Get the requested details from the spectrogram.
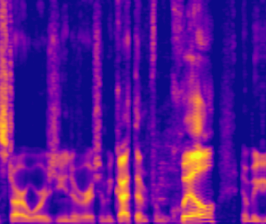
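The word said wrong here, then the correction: Kuiil: got them, or Queel, I should say. It's not Quill, it's Queel. Queel.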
